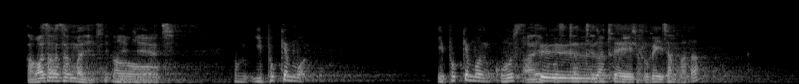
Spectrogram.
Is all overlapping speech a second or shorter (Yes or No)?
No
